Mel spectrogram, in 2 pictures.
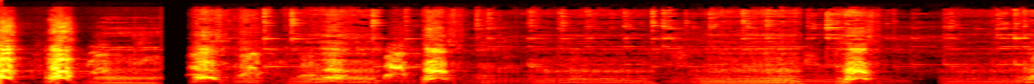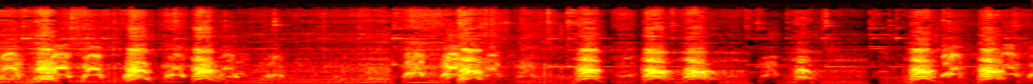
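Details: Himalayan livestock guardian dogs of the Tibetan Mastiff breed, known in Nepal as Bhote Kukur, barking in uneven bursts, some rapid clusters and a few single woofs, while a faint bell rings in the background.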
